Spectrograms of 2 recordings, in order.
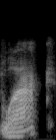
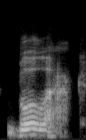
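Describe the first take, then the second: First: The word is said as one syllable. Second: An extra vowel makes the word two syllables. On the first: The speaker calls it right. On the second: The speaker calls it wrong.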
